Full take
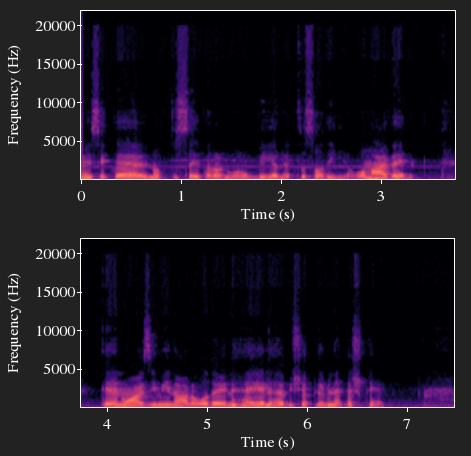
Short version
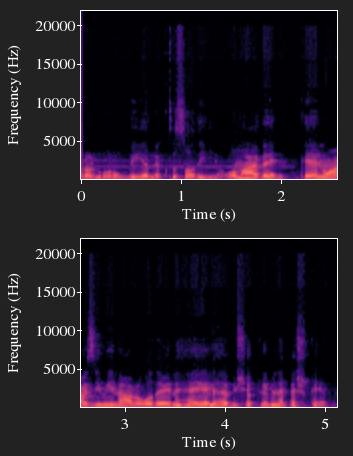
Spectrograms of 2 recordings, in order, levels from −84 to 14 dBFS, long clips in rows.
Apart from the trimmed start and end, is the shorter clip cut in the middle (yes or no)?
yes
